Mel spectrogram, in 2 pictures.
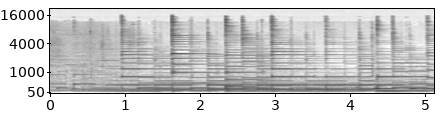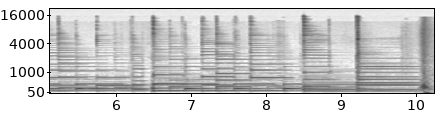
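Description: Classical nylon-string guitar played fingerstyle: a piece of separately plucked notes, several a second, with a melody over bass notes.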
